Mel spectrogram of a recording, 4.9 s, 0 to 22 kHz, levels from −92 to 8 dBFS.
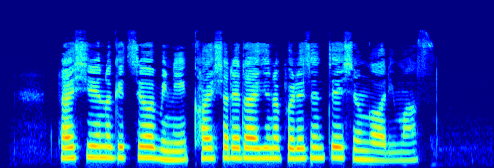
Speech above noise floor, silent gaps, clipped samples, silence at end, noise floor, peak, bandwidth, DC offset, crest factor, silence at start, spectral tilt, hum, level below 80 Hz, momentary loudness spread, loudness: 49 dB; none; under 0.1%; 0.75 s; -74 dBFS; -8 dBFS; 8.8 kHz; under 0.1%; 18 dB; 0.6 s; -5 dB/octave; none; -80 dBFS; 8 LU; -25 LUFS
